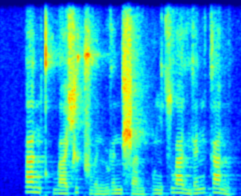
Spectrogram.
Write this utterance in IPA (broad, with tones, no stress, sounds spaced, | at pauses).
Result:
a˥˩ n kʰ w ä˧˥ ɕ y˧ ʈ͡ʂ w ə˧˥ n ɻ ə˥ n ʂ a˧˥ n p ʊ˧˥ ŋ t͡s w ä˥˩ l j ɛ˥ n k a˥˩ n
